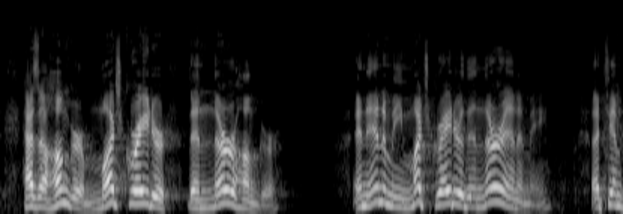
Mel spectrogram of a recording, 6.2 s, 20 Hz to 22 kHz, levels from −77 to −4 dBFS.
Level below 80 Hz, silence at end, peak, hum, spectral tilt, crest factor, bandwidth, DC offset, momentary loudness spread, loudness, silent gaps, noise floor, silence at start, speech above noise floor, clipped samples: -78 dBFS; 0 s; -6 dBFS; none; -5.5 dB/octave; 20 dB; 12.5 kHz; under 0.1%; 12 LU; -25 LUFS; none; -72 dBFS; 0.25 s; 47 dB; under 0.1%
